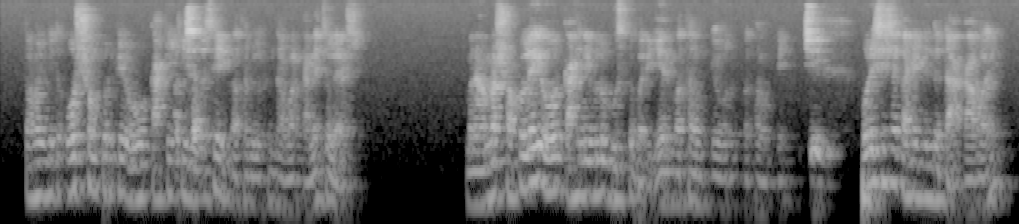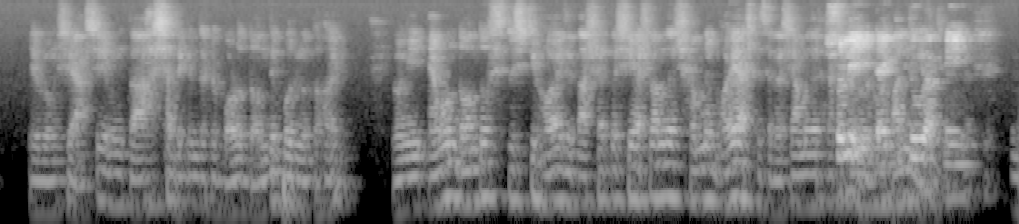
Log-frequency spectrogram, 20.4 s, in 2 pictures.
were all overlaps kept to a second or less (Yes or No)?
No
